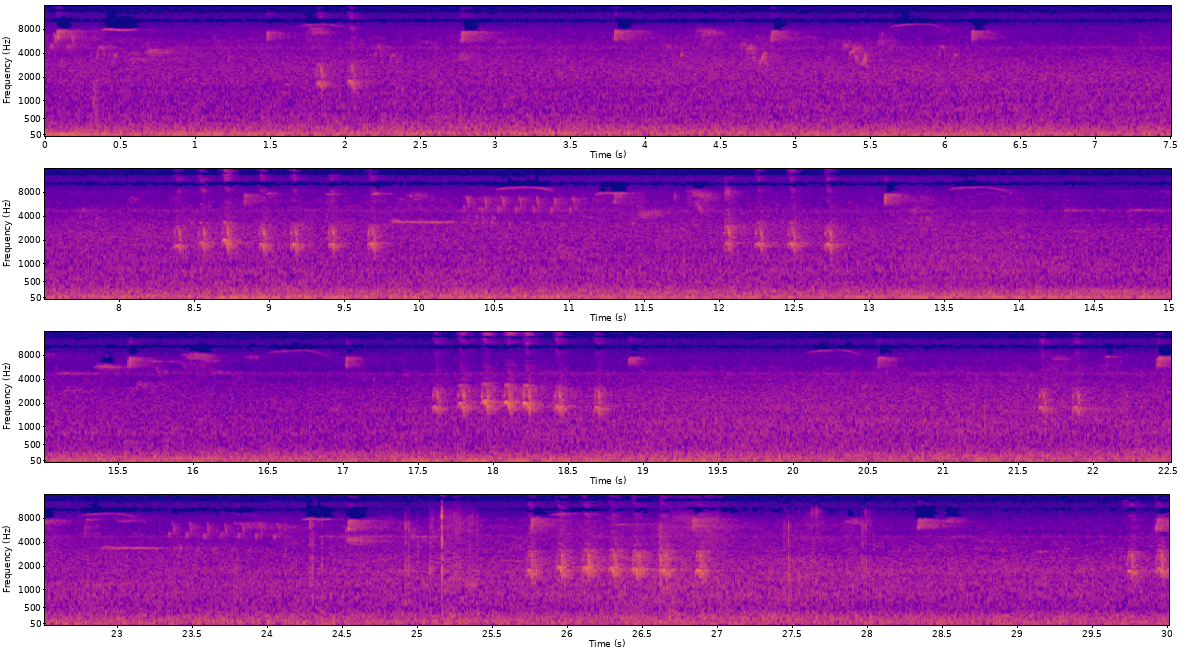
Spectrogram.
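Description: Wild birds calling: short rapid chirping trills every few seconds, with thin high call notes repeating between them. A low steady rumble runs underneath.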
